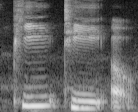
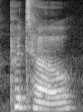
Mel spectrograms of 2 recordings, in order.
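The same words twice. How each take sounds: First: Each letter name is said separately. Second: It is run together as one word. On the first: The speaker calls it right. "You just say the names of the letters" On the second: The speaker calls it wrong. "it's not P T O"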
